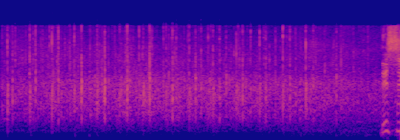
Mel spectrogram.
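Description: Audience applauding in a large hall, the clapping thinning out toward the end as a man starts to speak.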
